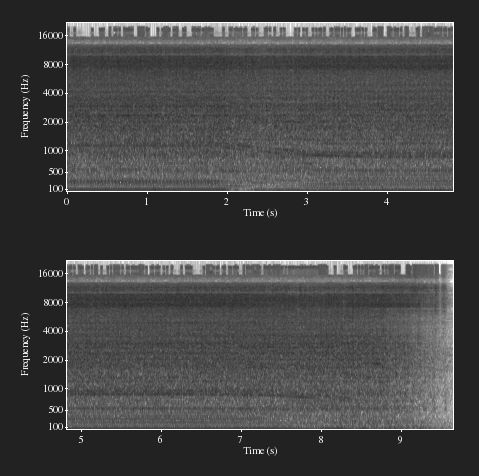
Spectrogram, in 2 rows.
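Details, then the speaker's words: Skoda Favorit Forum, not started since 2001, fitted with a borrowed distributor cap, rotor arm, HT leads and plugs. It runs at 2–3,000 rpm on half throttle, but when released it settles from a fast idle into a lumpy, wavering beat and dies. Unstable idle; old fuel in the tank suspected. "when you let go and let it idle with it doesn't really want to sit there yet but in fairness we've still got old fuel running in the tank"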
